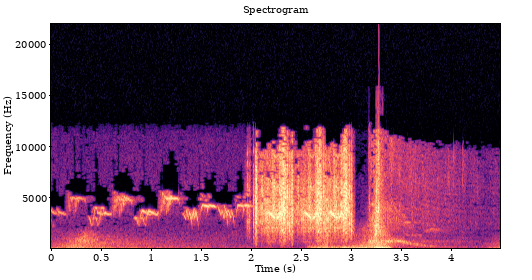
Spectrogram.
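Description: Birds chirping in a run of short, falling notes, then a sports car's engine revs up and sweeps past about two seconds in, loudest just past the three-second mark before fading.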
